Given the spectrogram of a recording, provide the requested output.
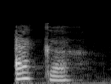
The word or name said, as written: eka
